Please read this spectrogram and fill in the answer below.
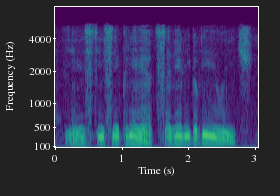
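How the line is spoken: Whispered explanation. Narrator (Russian): шепотом объяснил Мишка

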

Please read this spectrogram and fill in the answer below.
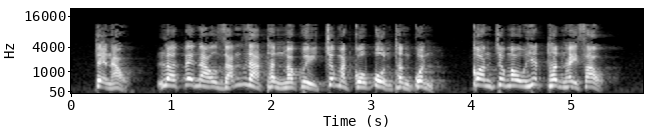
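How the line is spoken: Hissing shriek. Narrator (Vietnamese): Hiền Viên Thần Quân rít lên

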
